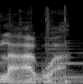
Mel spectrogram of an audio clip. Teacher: Imagine trying to say la agua. Those two A's smash together and sound like a verbal glitch.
